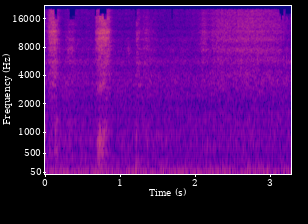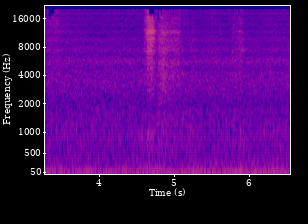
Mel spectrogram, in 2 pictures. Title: Reverse sneezing x2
